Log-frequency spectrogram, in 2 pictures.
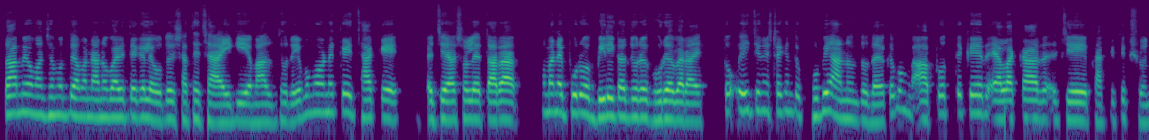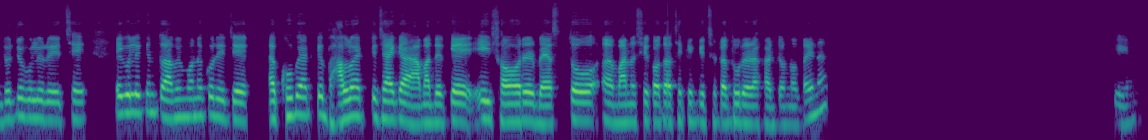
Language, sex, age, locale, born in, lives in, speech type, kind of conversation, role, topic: Bengali, male, 20-24, bn-BD, Bangladesh, Bangladesh, conversation, unstructured, none, আপনার এলাকার সবচেয়ে ভালো জায়গা কোনটি?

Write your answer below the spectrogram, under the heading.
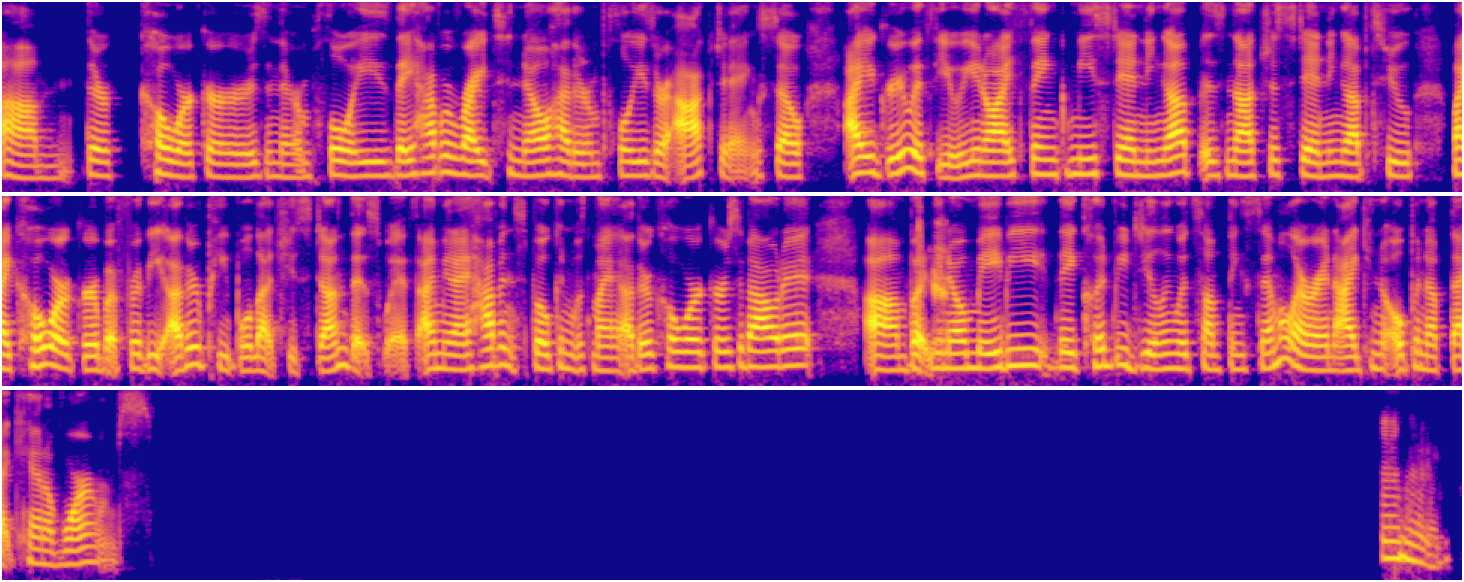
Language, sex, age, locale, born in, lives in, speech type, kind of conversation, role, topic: English, female, 25-29, en-US, United States, United States, conversation, advice, user, How can I stop coworkers from taking credit for my work?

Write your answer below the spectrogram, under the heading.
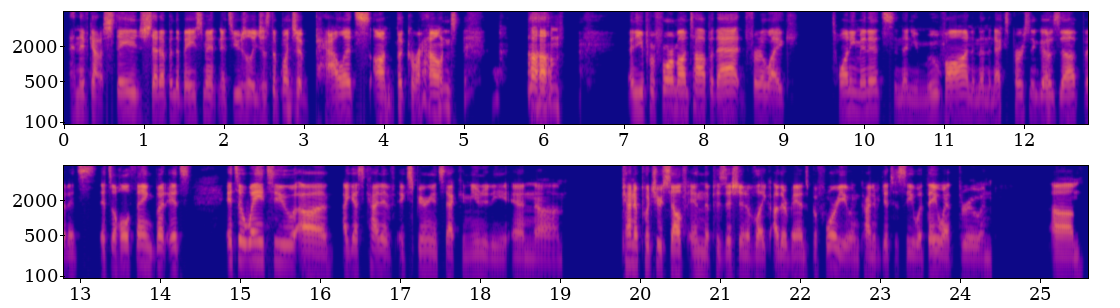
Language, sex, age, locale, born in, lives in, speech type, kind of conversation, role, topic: English, male, 20-24, en-US, United States, United States, conversation, podcast, guest, How do cultural celebrations shape your sense of identity and community?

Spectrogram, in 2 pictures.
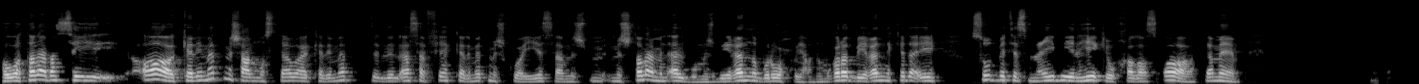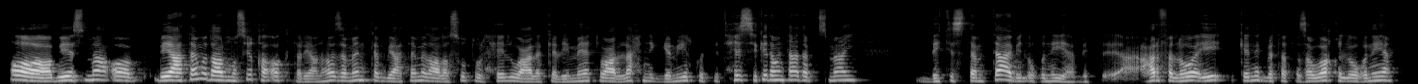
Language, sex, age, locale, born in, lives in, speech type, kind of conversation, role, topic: Arabic, male, 40-44, ar-EG, Egypt, Egypt, conversation, podcast, guest, إيه الأغنية اللي ترشّحها لأي حد يسمعها؟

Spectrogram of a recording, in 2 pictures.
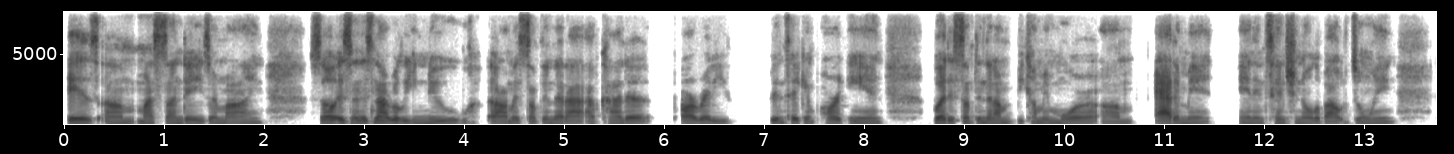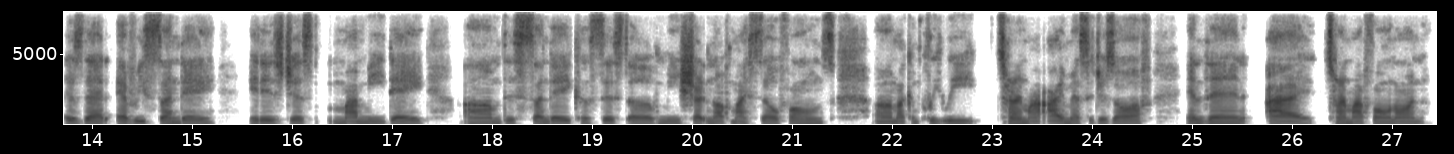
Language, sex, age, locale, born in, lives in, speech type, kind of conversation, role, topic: English, female, 30-34, en-US, United States, United States, conversation, unstructured, none, What personal traditions have you started as an adult, and how do they help you feel connected?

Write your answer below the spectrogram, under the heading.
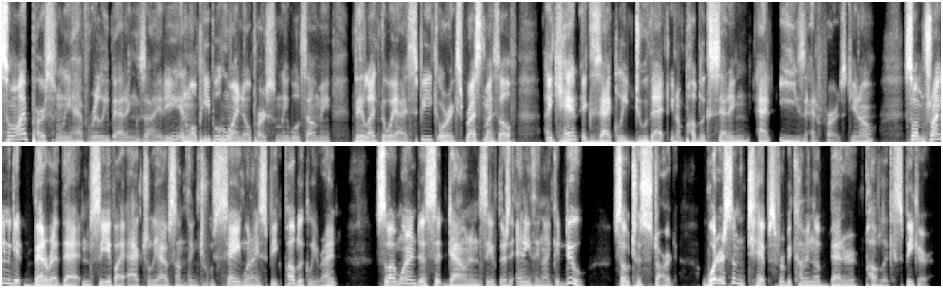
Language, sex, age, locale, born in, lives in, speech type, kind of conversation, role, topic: English, male, 20-24, en-US, United States, United States, read, expert-assistant, asker, What are some tips for becoming a better public speaker?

